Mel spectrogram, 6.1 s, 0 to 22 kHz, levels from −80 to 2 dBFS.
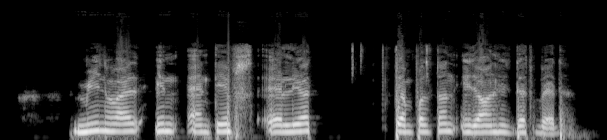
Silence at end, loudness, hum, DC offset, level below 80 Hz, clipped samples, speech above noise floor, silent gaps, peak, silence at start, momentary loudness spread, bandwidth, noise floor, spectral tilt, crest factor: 0.35 s; -14 LUFS; none; under 0.1%; -36 dBFS; under 0.1%; 32 dB; 3.42-3.50 s; -2 dBFS; 0.75 s; 7 LU; 7.2 kHz; -44 dBFS; -7 dB/octave; 14 dB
